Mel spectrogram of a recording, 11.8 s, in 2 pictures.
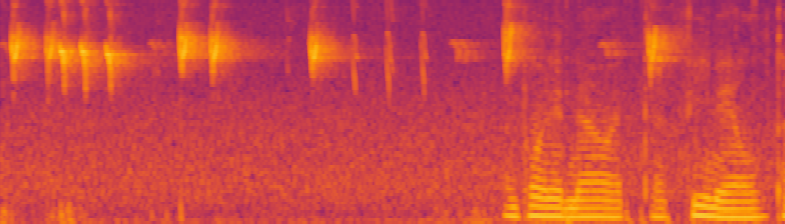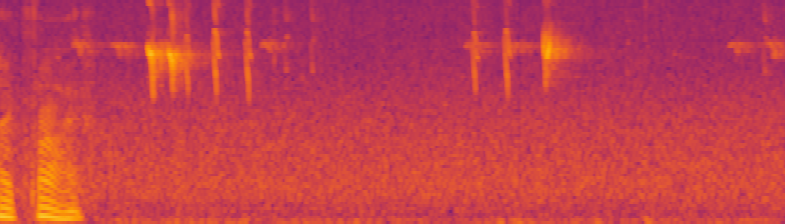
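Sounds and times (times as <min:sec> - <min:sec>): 
wild bird chirps: 0:00.0 - 0:05.2, 0:06.4 - 0:08.3, 0:09.3 - 0:10.3
hiss: 0:00.0 - 0:11.7
speech: 0:03.8 - 0:06.6.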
